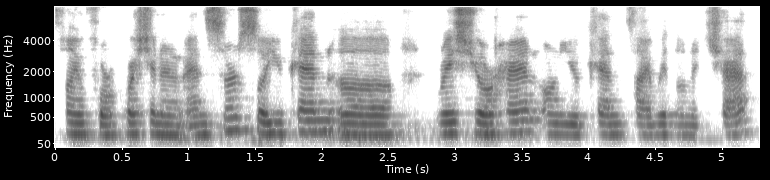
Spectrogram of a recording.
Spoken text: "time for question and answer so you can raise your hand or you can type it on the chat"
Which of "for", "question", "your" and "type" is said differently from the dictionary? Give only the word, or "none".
type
